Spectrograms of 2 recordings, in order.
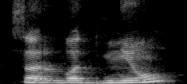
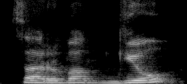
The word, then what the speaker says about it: सर्वज्ञ: इसलिए वो एक्सेप्टेड है संस्कृत में तीनों उच्चारण सही है आपको जो अच्छा लगे आपको जो बोलने में इजी लगे आप वो उच्चारण बोल सकते हो। सर्वज्ञ सर्वज्ञ या सर्वजनो कोई भी उच्चारण आप कर सकते हो।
